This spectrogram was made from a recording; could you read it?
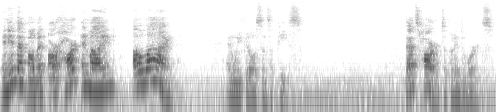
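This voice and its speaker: A male radio host speaking in a calm, soothing, meditative way, gently musing and asking reflective questions. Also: fairly high pitch, takes it slowly, pauses often, roomy sound. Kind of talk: gentle devotional radio talk.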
